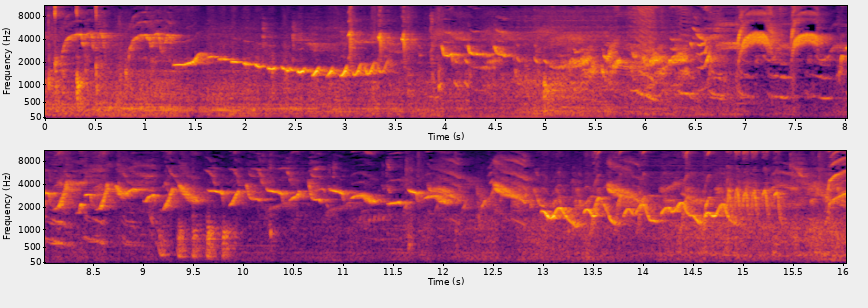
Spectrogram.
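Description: Chinese hwamei (melodious laughingthrush) singing a loud, continuous song of varied whistled phrases: a long falling whistle about a second and a half in, then quick runs of constantly changing notes.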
